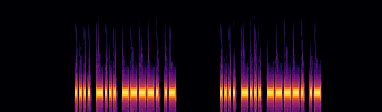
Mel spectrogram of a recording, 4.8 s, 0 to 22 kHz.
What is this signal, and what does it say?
Morse code, heard as a keyed tone, about 46 wpm, 700 Hz. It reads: HB9A HB9A
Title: DXCC-100 Call Signs - 4 Characters - Repeated 2x - 45wpm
